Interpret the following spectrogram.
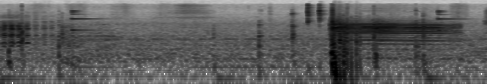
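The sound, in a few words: sheep bleating in a video game (NomiFactory Minecraft modpack)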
